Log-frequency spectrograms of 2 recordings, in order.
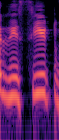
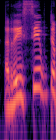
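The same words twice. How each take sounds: First: रिसीट with silent p; long ee straight into t in रिसीट; right pronunciation. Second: रिसिप्ट with the p sounded; short vowel and audible pt ending in रिसिप्ट; wrong pronunciation. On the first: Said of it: "इसको क्या बोलते हैं". (रिसीट, 'प' चुप रखकर) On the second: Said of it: "गलत ही बोलते हैं". (रिसिप्ट में 'प' बोलकर गलत उच्चारण) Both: Shown as a demonstration.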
